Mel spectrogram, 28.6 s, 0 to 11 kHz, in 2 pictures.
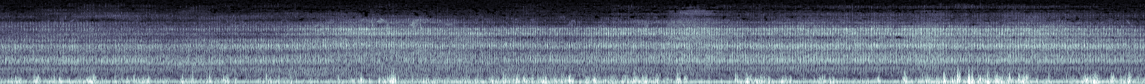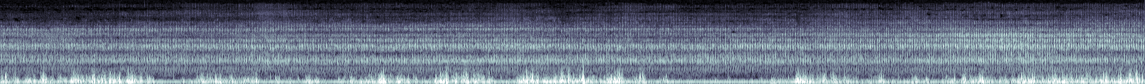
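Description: Steyr 8073 tractor engine running steadily under load while pulling a plow through a field, heard from a distance, with gusts of wind buffeting the microphone.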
